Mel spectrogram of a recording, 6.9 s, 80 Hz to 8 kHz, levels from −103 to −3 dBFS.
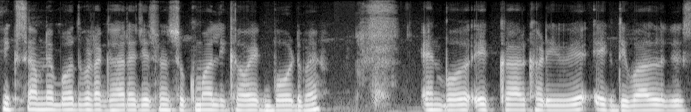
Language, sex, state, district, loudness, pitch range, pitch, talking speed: Hindi, male, Chhattisgarh, Sukma, -12 LUFS, 130-145 Hz, 140 Hz, 210 wpm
